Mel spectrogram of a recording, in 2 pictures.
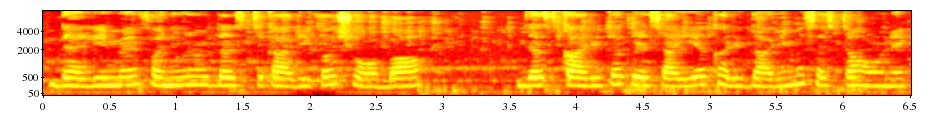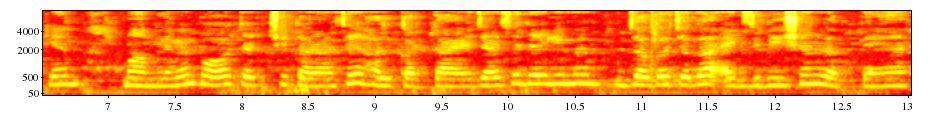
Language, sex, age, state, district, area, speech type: Urdu, female, 18-30, Delhi, Central Delhi, urban, spontaneous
